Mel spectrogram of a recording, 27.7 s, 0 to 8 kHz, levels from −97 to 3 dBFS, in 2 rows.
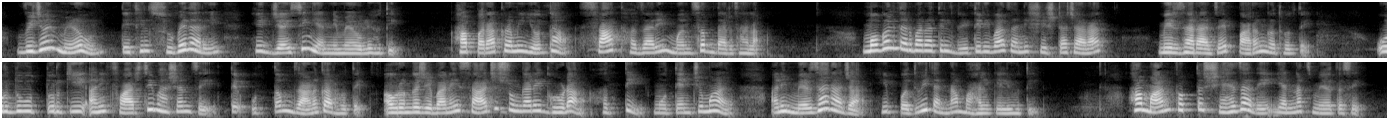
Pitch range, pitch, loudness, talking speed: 195-270 Hz, 235 Hz, -19 LUFS, 125 wpm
